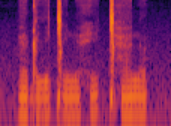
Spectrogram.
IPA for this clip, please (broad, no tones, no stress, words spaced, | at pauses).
ɛɖʊlʲæǀi nɪhi ǀʰænə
